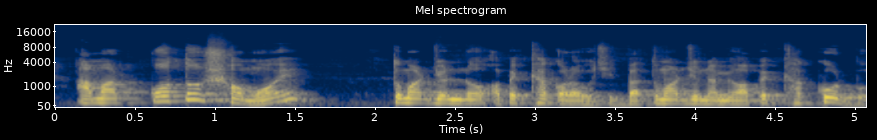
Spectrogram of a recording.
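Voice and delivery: ordinary talk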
